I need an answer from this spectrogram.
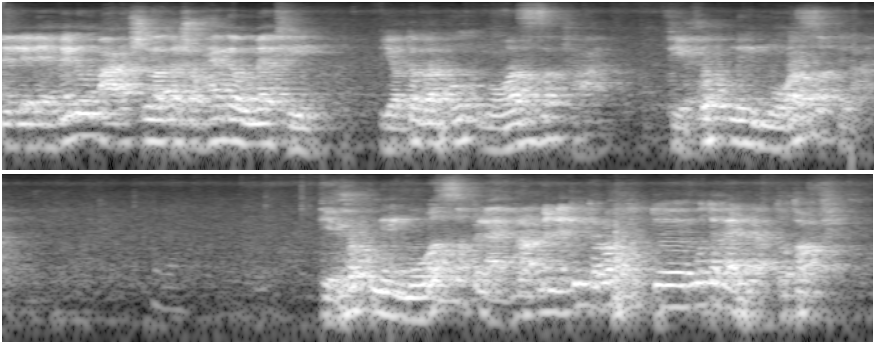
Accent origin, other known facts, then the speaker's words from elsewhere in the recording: Egypt; يبقى احنا عندنا في مصر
